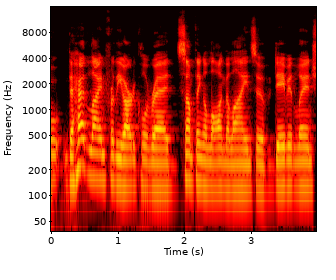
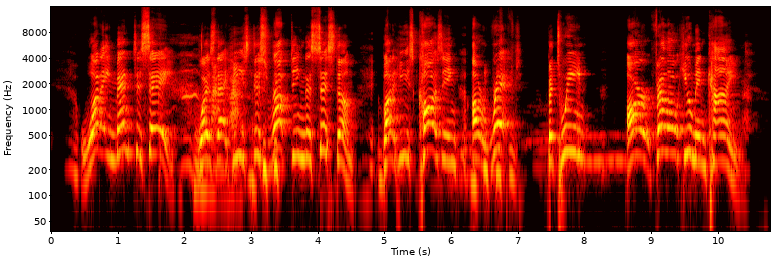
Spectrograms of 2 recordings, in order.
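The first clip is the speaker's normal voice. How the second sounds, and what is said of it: Imitates another person's voice. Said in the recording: “That's my Lynch impression. ... That's pretty good.”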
